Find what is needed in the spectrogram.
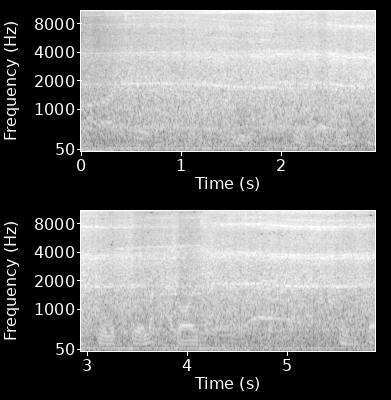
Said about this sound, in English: That's it. Three cars gone by.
